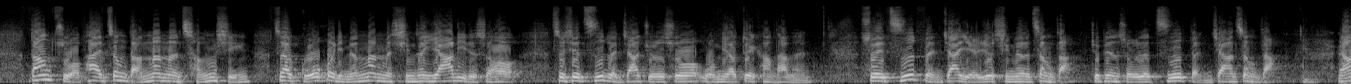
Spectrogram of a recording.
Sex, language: male, Chinese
